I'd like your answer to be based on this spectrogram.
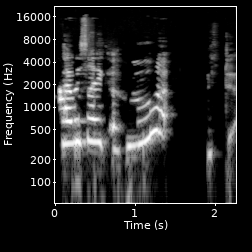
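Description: Twenties woman, co-host, higher pitch; animated casual storyteller, laughs a lot. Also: normal speed, highs cut off. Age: 20s. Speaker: podcast co-host. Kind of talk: casual chat.

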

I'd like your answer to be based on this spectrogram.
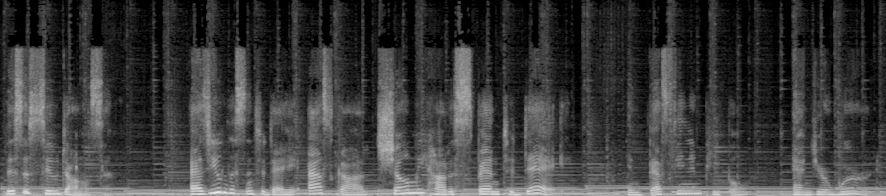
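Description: A woman's voice: medium pitch, lively intonation, a little slow, gravelly. A woman in her seventies hosts a faith podcast and speaks in an encouraging, devotional way. She laughs along with her guest between questions. Faint music plays in the background. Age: 70s. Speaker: podcast host.

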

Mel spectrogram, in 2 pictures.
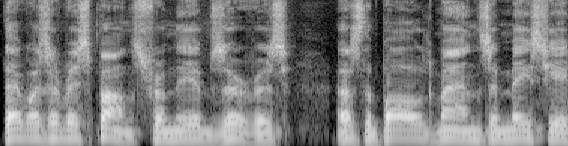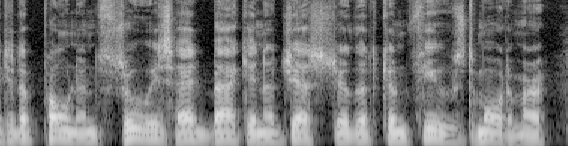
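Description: A man narrating an audiobook in a measured, formal storytelling manner. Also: mid-range voice, warm tone, no room sound, clean studio sound.

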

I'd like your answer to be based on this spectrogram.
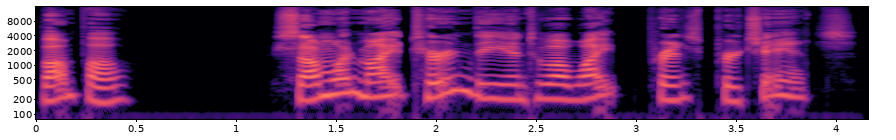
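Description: Man voicing a squeaky clever parrot, whispery, storybook, dry close recording. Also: a little slow, gravelly, smooth, no room sound, full character voice. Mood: grand fairy voice. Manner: hushed, urgent whispering. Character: bossy female parrot, clever and scheming.

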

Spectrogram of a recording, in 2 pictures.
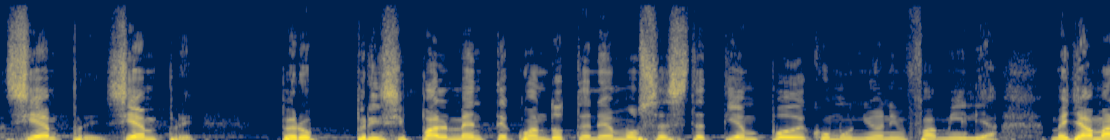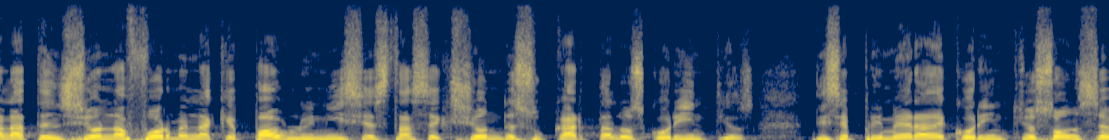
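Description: A man preaching a sermon, rising to loud emphatic lines and dropping to hushed prayerful words, often asking his listeners "right?". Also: high voice, big-room sound. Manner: preaching with swells of volume and hushed prayerful drops; checks in with the audience with frequent "¿sí?". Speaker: pastor.

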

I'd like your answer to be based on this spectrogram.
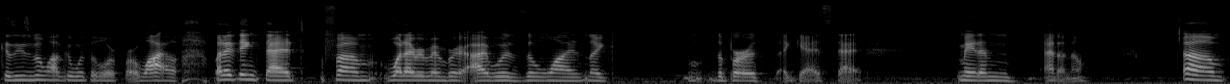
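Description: With a clean-toned, medium-pitched voice, a young woman gives an informal preaching talk, fervently exhorting other mothers and asking rhetorical questions over and over. Her manner alternates between soft, reflective testimony and loud urging.

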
